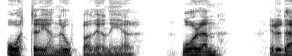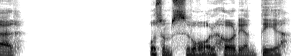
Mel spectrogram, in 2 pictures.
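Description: A man solemnly narrating a horror story in the first person, with a measured delivery. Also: medium pitch, gravelly.

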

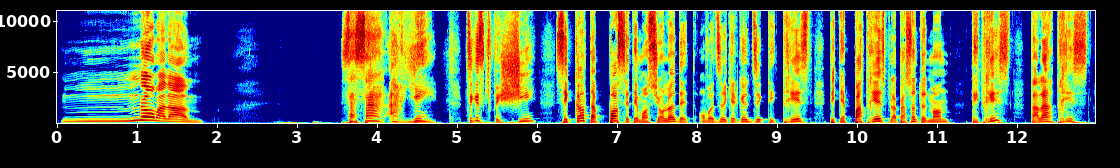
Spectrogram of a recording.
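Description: A man with a Quebec French accent telling a comic story as podcast host, profane and animated, with bursts of shouting. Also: sits high, measured pace, no echo, studio quality.

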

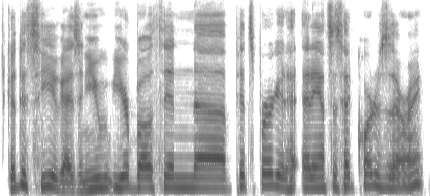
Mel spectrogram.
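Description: A man's voice: on the high side, steady tone, brisk, vocal fry, no echo, dull audio. An American man hosting a podcast indoors, interviewing guests in a casual conversational style. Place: indoors at home.

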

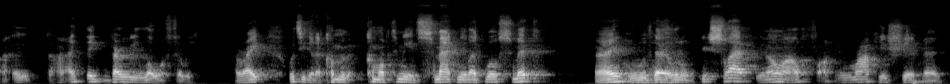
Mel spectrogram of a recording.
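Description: A man's voice: on the low side, moderate pace, darkish tone, echoey room, rough recording. A man in his thirties with a Brooklyn New York accent, talking bluntly and tough in a casual interview. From South Brooklyn, New York, USA. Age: 30s. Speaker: professional wrestler, interview guest.

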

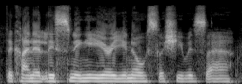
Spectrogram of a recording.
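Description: A woman in her fifties with a West of Ireland accent, reminiscing conversationally as an interview guest in a halting, reflective way. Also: rumbling low, monotone, clear, resonant tone. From West Galway, Ireland. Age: 50s. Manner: halting, reflective, peppered with "you know". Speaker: interview guest, herbalist and therapist.

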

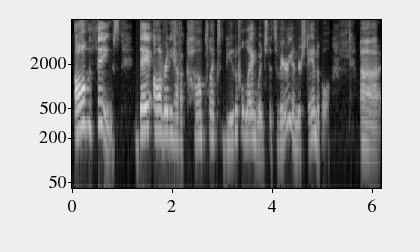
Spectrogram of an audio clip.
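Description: A woman's voice: medium pitch, lively intonation, moderate pace. A woman chatting casually and giving her opinions, reflectively weighing both sides of her own argument.

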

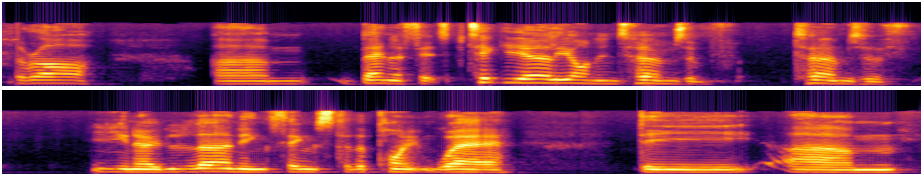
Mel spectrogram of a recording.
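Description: Inside a wooden cabin, a male guest known for championing natural navigation talks at an unhurried pace with a steady tone and medium pitch. His conversational speech is thoughtful yet hesitant, with frequent word repetitions as he reasons things out, all captured in muffled, dull lo-fi audio.

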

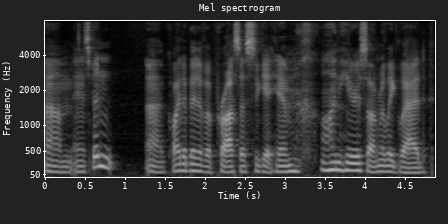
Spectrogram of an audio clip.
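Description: A man's voice: fairly low pitch, animated, moderate pace. A man hosting a casual podcast interview, asking questions with many hesitant fillers. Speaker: podcast host.

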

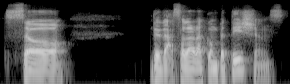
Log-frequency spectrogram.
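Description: Man, Venezuelan Spanish accent, fairly low pitch, casual interview talk, searches for words, lots of fillers. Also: very animated, normal speed. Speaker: drag performer, guest.

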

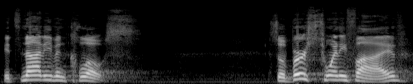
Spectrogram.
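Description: A pastor preaches a sermon, going through scripture verse by verse and putting direct questions to his congregation. His high voice is expressive and fairly bright, slow-paced, with long hall reverb.

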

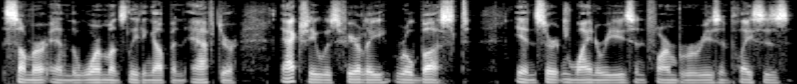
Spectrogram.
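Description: Deep and level in tone, this man's voice moves at a moderate pace, recorded cleanly in studio quality without echo. He hosts a podcast, having once worked as a sound engineer, and in this relaxed interview chat he rambles through long run-on thoughts while praising his guest.

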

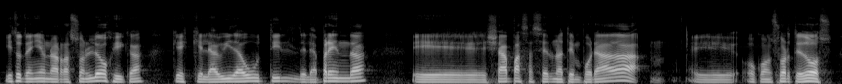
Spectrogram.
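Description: A man talks through business news in a measured, explanatory way, often pausing and restarting his sentences. His voice sits at an ordinary middle pitch, recorded close and dry with no room sound. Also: steady tone, clean tone, no echo. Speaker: economic analyst guest. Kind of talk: radio interview commentary.

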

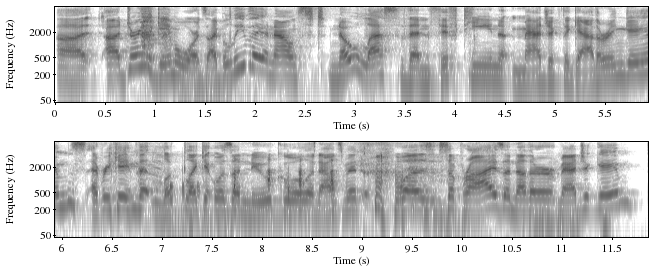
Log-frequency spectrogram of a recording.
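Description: Podcast guest, dry-humored, casual delivery, medium pitch. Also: lively intonation, moderate pace, hardly any pauses. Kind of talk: casual group chat.

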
